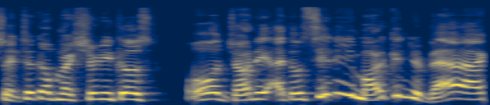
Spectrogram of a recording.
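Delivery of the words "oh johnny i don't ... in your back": clumsy, terrible put-on German accent. Telling a story, the speaker quotes Steven's reply in a bad German accent as Steven. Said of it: "that's my German accent. It's terrible".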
